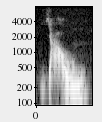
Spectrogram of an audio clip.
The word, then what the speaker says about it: young: a young relationship not young yeah imagine it the spelling is why ung-yong young and no sound at the end jealousy can be vicious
